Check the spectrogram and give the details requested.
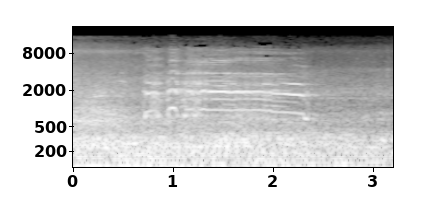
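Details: White Leghorn rooster, one of three domestic males, crowing beneath a constant low rumble of background noise; the crow is a strained, wavering opening that levels into a sustained tone and then drops away at the end.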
